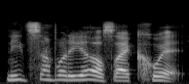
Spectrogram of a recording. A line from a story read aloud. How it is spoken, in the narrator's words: he yells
